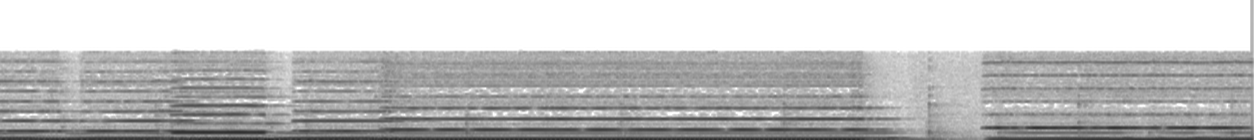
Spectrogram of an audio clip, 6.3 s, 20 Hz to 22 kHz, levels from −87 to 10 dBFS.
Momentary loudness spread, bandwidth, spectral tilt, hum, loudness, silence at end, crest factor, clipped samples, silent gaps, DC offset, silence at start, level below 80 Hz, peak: 6 LU; 14 kHz; -5 dB/octave; none; -15 LUFS; 0 s; 12 dB; under 0.1%; none; under 0.1%; 0 s; -34 dBFS; -2 dBFS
